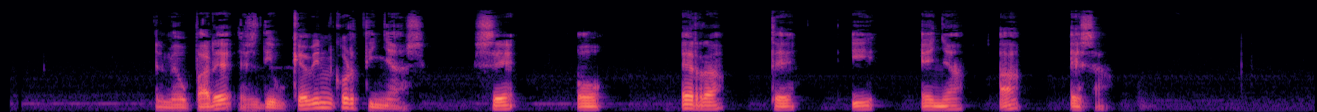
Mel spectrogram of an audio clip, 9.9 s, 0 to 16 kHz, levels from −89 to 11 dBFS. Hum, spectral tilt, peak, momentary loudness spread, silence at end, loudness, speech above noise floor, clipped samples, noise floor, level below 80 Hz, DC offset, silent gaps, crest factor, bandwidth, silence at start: none; -5.5 dB/octave; -2 dBFS; 16 LU; 1.6 s; -23 LUFS; 45 dB; under 0.1%; -66 dBFS; -58 dBFS; under 0.1%; none; 22 dB; 11 kHz; 1.15 s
